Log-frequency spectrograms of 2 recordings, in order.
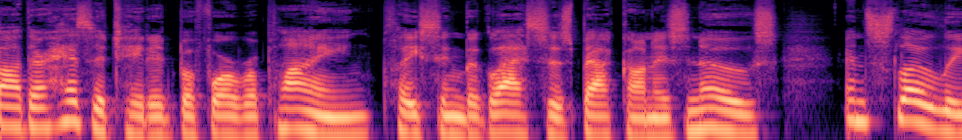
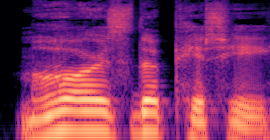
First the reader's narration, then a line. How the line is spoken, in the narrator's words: said, sighing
